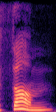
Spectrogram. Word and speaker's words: thumb: with the knife next the silent B in words like comb climb and thumb the B isn't pron anounced I need a comb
